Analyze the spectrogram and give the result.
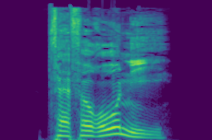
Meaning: chili pepper
- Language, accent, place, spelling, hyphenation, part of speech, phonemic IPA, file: German, Germany, Berlin, Pfefferoni, Pfef‧fe‧ro‧ni, noun, /p͡fɛfəˈʁoːni/, De-Pfefferoni.ogg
